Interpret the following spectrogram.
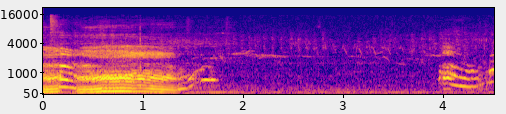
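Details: Cairn Terrier puppies born 25 April 2012 and recorded 12 June 2012, about seven weeks old. A long wavering whine lasts about a second and a half and dips in pitch. After a quiet stretch, a shorter rising whine follows near the end.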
